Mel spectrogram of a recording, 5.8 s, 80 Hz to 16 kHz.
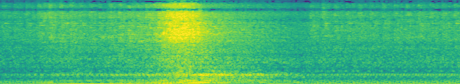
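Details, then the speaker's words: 1996 Dodge 2500 diesel with no turbo fitted after turbo failure: deep, rough, lumpy rumble climbing into a brief rev and settling back, overfuelling because there is not enough air for the fuel going in. "it doesn't have enough air for how much fuel's going in it"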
